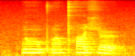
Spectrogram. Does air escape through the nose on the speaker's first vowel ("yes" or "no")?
yes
